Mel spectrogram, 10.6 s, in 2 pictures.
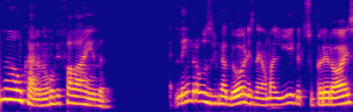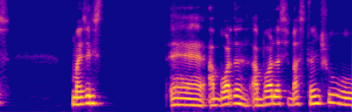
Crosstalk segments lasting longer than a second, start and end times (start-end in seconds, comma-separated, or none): none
